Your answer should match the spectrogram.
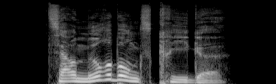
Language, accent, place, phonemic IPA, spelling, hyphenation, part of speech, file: German, Germany, Berlin, /t͡sɛɐ̯ˈmʏʁbʊŋsˌkʁiːɡə/, Zermürbungskriege, Zer‧mür‧bungs‧krie‧ge, noun, De-Zermürbungskriege.ogg
- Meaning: 1. dative singular of Zermürbungskrieg 2. nominative genitive accusative plural of Zermürbungskrieg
